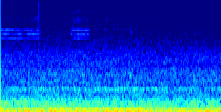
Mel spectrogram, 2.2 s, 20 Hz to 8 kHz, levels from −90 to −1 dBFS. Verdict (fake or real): real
